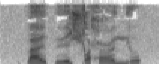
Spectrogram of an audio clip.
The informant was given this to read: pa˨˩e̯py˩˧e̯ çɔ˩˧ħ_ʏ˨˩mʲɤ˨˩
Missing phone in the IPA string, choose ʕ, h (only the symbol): ʕ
